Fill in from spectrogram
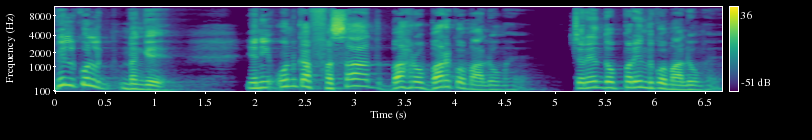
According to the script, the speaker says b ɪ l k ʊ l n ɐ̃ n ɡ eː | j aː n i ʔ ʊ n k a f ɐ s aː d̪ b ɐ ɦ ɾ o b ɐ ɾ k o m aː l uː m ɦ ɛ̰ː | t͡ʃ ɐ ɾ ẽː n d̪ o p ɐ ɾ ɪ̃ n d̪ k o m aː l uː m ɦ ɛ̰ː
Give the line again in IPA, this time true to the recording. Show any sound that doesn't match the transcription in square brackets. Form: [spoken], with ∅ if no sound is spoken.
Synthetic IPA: b ɪ l k ʊ l n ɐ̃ [ŋ] ɡ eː | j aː n i ʔ ʊ n k a f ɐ s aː d̪ b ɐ ɦ ɾ o b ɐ ɾ k o m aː l uː m ɦ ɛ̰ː | t͡ʃ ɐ ɾ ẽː n d̪ o p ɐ ɾ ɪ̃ n d̪ k o m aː l uː m ɦ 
